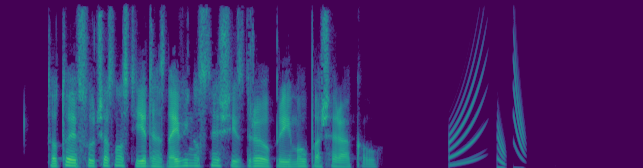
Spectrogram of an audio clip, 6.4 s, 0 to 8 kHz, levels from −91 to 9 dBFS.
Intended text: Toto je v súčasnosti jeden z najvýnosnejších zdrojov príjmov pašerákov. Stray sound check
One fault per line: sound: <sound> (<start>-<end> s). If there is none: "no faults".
sound: chirp (4.5-5.3 s)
